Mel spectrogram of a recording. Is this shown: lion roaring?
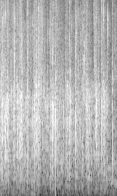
no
